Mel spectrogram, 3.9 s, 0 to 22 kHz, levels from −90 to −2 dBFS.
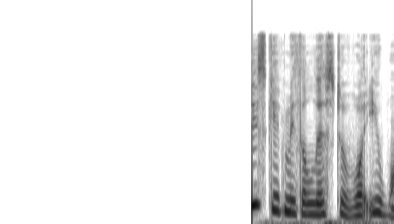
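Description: From the very first instant the clip is dead silent, with no room tone or hiss at all, and the speech only arrives at 2.51 s, abruptly and already in mid-flow. That is an audio dropout to silence, under way before the clip begins and lasting about two and a half seconds. The input was likely lost for that stretch, through a disconnected device, failed link or stray mute, while the recorder kept writing silence, so whatever was spoken then is gone.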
